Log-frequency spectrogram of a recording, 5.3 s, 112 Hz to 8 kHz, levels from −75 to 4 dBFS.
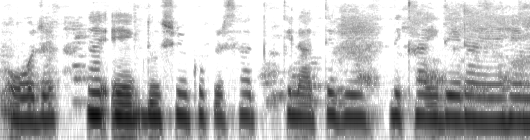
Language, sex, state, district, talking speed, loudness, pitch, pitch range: Hindi, female, Bihar, Madhepura, 135 wpm, -16 LUFS, 225 Hz, 215-230 Hz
